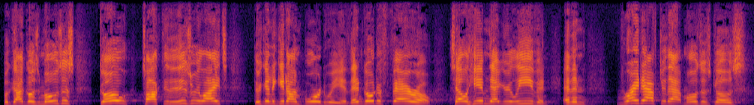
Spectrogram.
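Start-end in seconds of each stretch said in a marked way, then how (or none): 0.5-7.3 raised, emphatic voice giving orders; higher, louder imitation of God commanding; retold command. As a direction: send him off with brisk authority. God briskly ordering Moses in retelling.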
